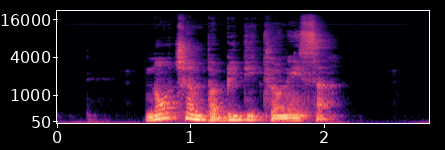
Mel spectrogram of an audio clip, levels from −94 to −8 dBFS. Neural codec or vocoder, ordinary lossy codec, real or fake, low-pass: none; none; real; 19.8 kHz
